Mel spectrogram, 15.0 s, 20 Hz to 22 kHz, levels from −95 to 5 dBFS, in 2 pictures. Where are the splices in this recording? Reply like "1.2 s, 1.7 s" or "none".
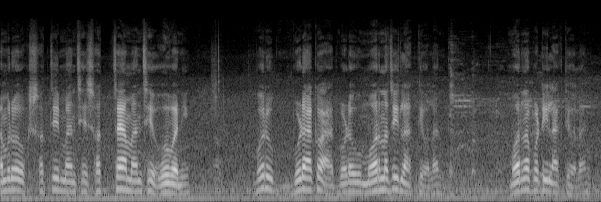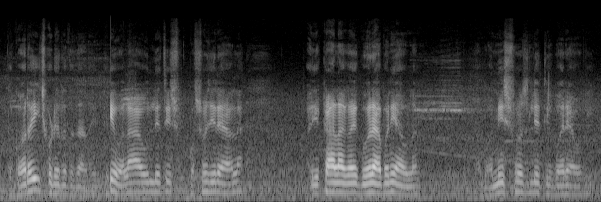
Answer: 8.9 s

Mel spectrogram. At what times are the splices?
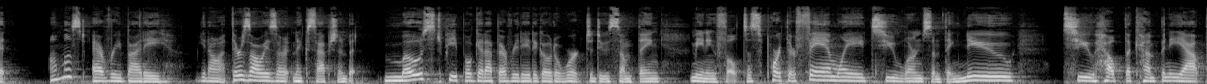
6.7 s

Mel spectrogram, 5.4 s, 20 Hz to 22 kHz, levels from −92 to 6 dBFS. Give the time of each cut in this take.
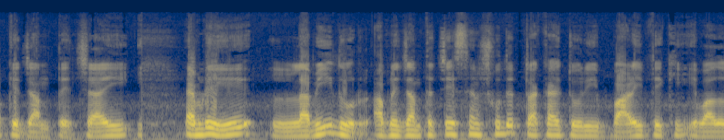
1.0 s

